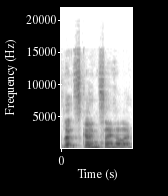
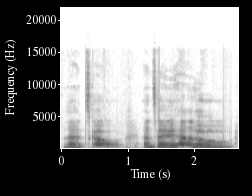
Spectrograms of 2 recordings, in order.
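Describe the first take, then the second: First: Said in the usual way. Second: A soft little sung intro, drawn out; sung, slow, soft singsong with a falling hello; slow sung line. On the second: Shown as a demonstration. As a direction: sing it slowly and softly, stretching hello. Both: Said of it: "I didn't have more to the song".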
